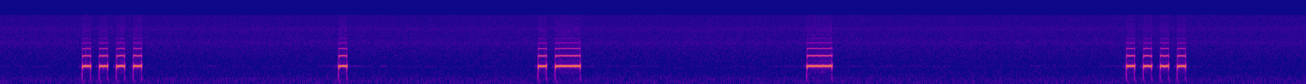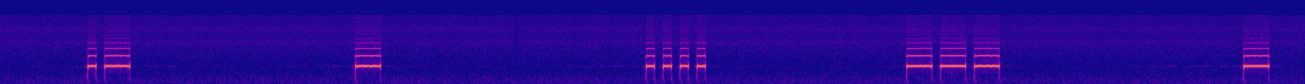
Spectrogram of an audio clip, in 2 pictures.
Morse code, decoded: HEAT HAT HOT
